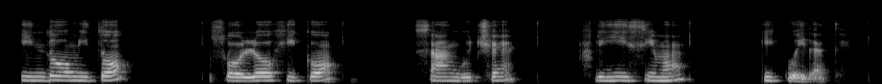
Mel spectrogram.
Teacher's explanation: Todas son esdrújulas porque tienen la mayor fuerza de voz en la antepenúltima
